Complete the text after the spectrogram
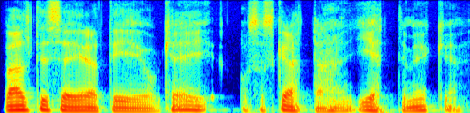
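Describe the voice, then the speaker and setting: Male narrator, low gravelly husky voice, dark tone, dry close sound. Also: no echo. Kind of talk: easy-Swedish storybook reading.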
